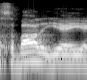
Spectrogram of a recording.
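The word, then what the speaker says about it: Sabally: Stasu Sabali? Sabali? – Oh, Sabali. Yeah. – I think she's the, like, she's athletic as shit too. – Stasu Sabali.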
